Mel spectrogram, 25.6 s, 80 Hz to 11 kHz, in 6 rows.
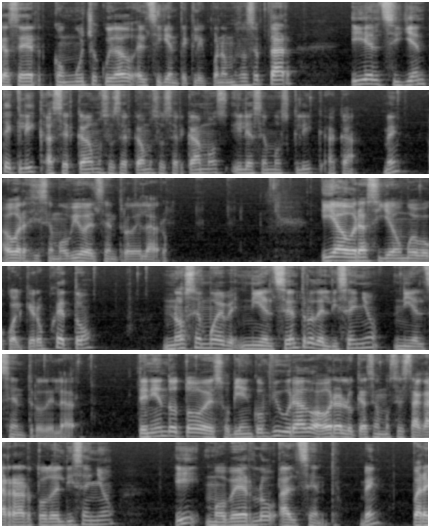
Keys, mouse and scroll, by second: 1.6 click, 3.8 scroll up 2, 4.3-6.8 scroll up 14, 7.3 click, 8.8-11.0 scroll down 14, 11.4 scroll down 2, 11.9 click, 12.7-13.7 drag, 14.2 click, 14.6 ctrl+y, 15.1 scroll up 2, 15.8 scroll down 2, 16.8-17.5 drag, 17.8 click, 18.9 click, 19.5-20.1 scroll up 4, 20.8-21.9 drag, 22.9 Up, 25.1 Down.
